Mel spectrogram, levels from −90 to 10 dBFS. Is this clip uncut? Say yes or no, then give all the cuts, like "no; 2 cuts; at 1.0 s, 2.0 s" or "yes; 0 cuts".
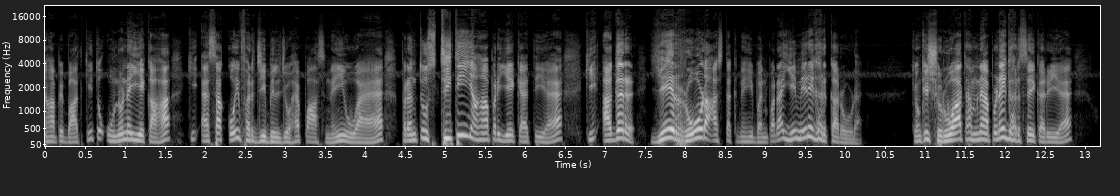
yes; 0 cuts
